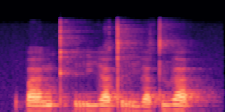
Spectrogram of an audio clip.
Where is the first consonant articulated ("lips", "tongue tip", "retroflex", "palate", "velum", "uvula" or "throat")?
lips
